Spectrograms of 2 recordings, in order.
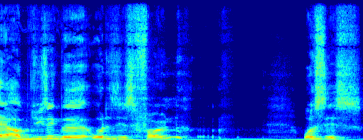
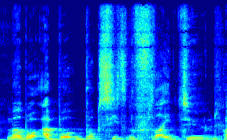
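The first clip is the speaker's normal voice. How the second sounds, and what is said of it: Put-on accent. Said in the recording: “he's doing the accent again.”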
